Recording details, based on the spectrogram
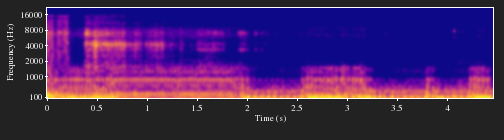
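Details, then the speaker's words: Carbureted Mustang project car after timing and carb experiments: rough, low growl surging and fading as the fuel pump cuts in and out, stalling from lack of pressure; the pump later leaked with no line pressure and burned out. "I don't know if you can hear that it just growling and coming in and out that sounds terrible"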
